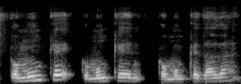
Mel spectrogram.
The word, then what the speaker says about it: Comunque Dada: Dada, I wanted to know what is Comunque Dada, your name? That's the right pronunciation? Yes, it's comunque dada.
